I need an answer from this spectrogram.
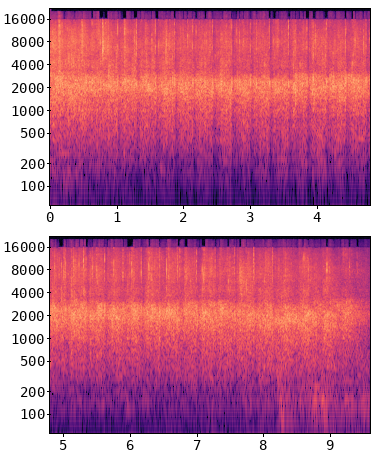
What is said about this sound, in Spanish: al profesor Olivo Rodríguez Huertas, a quien yo quiero que recibamos con un aplauso muy fuerte.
